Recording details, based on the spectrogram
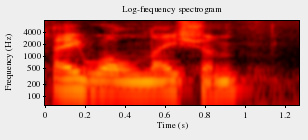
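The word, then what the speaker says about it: AWOLNATION: I'm going to assume this is pronounced AWOL Nation. – Correct.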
